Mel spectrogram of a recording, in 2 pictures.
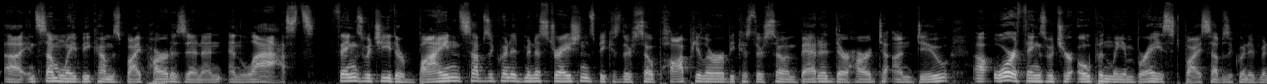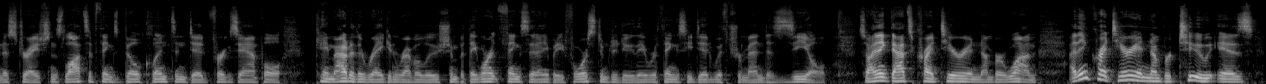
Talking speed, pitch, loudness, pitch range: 195 wpm, 125 Hz, -27 LUFS, 115-140 Hz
